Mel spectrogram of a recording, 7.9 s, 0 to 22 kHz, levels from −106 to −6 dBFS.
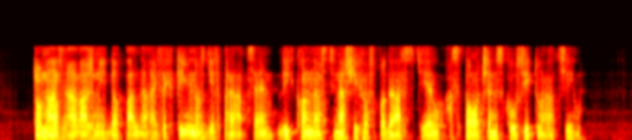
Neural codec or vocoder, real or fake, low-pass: codec, 16 kHz in and 24 kHz out, 0.6 kbps, FireRedTTS-2 codec; fake; 5.4 kHz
